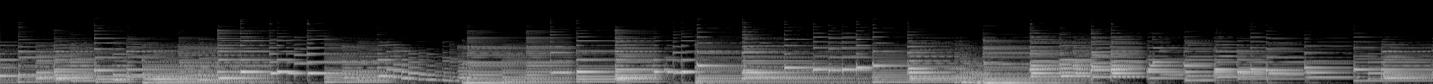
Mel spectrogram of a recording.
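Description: Roland RP102 digital piano playing its default concert piano sound: a jazz piece in chords and melody over bass notes, with a fast descending run about four seconds in.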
